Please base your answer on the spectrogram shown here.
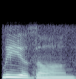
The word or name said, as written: liaison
